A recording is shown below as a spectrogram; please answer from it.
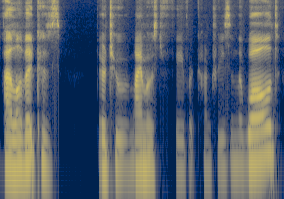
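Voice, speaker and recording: Interview guest, woman, lower than average pitch, chatty with plenty of fillers, close and dry. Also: steady tone, brisk, no room sound. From Hong Kong. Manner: chatty, laughs often, frequent fillers and restarts. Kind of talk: casual interview chat.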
